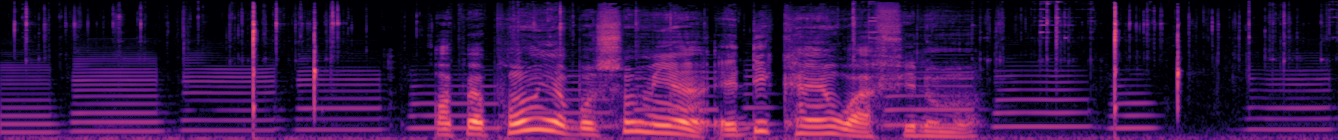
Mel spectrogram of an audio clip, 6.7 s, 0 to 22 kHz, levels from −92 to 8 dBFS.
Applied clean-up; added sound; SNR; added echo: none; Keys jangling + Wind instrument, woodwind instrument; 18 dB; none.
